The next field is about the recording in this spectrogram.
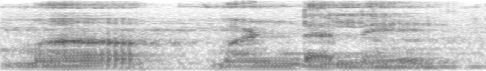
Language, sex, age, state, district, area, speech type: Sanskrit, male, 60+, Karnataka, Bangalore Urban, urban, spontaneous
